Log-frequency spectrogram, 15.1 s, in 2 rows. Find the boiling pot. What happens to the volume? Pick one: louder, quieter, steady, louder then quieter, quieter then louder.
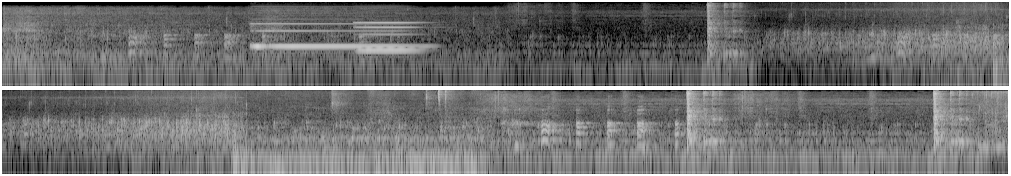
louder.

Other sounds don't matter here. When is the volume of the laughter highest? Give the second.
12 s.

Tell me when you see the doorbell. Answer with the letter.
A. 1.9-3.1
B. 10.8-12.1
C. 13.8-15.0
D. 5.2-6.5
A.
